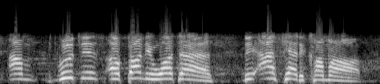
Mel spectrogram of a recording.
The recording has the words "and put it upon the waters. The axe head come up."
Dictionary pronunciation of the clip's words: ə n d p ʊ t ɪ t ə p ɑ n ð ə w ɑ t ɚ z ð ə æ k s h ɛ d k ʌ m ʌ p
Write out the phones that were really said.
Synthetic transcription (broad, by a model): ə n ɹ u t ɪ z ə p ɑ n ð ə w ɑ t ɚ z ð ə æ s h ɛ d k ʌ m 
